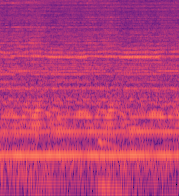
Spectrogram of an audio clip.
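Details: Circular blade sharpening machine with water spray on, the big-edge grinding wheel spun up and slowly moved forward onto the blade edge: steady, even hissing grind with a constant mid-pitched hum, cutting properly.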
